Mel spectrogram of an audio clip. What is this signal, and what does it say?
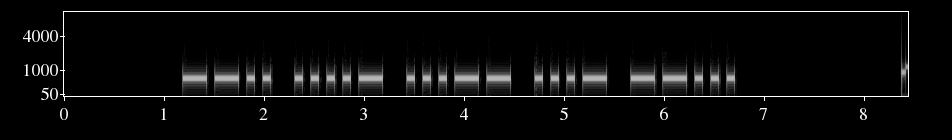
Morse code, heard as a keyed tone, about 15 wpm, 700 Hz. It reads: Z43V7
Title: Code Groups - 5 Letter:Numbers - 15wpm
